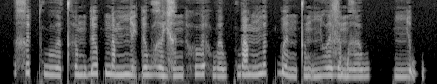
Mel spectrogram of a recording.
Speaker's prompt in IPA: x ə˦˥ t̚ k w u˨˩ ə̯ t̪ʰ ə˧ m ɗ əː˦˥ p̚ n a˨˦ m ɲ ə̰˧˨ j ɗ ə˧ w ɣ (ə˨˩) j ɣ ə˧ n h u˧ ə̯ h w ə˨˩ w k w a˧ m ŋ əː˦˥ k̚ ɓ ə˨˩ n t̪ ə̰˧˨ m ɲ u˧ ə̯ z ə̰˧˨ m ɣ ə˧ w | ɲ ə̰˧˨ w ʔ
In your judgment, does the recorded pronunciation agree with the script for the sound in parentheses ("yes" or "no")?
yes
